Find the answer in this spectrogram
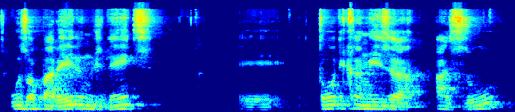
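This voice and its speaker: A man speaks at a very slow pace. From Rio Grande do Norte interior, Brazil. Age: 20s. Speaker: university student. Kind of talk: personal testimony in online meeting. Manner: halting, with fillers.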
